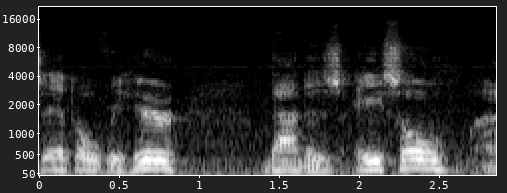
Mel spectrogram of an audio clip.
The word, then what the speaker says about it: Aso: That is ASO, ASO, the way it's spelled.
